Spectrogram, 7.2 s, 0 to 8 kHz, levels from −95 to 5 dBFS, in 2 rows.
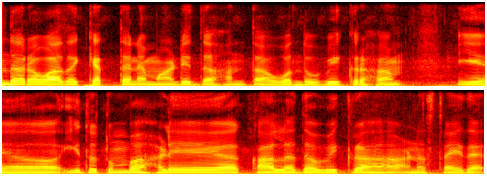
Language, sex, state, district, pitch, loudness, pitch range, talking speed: Kannada, male, Karnataka, Bijapur, 145 Hz, -18 LUFS, 140-155 Hz, 115 wpm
